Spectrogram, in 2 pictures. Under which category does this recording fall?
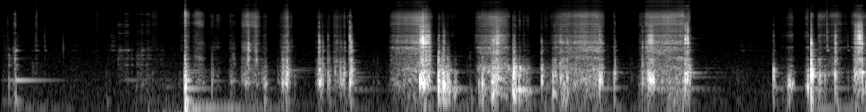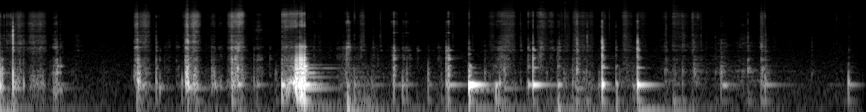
Instrument samples > Percussion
